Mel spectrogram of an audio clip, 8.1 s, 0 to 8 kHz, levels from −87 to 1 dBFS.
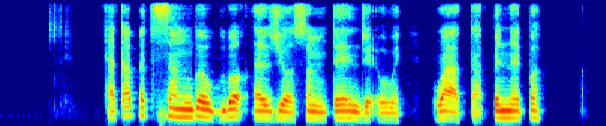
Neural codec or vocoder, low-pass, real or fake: codec, 16 kHz, 0.5 kbps, FunCodec, trained on LibriTTS, 25 frames a second; 7.2 kHz; fake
